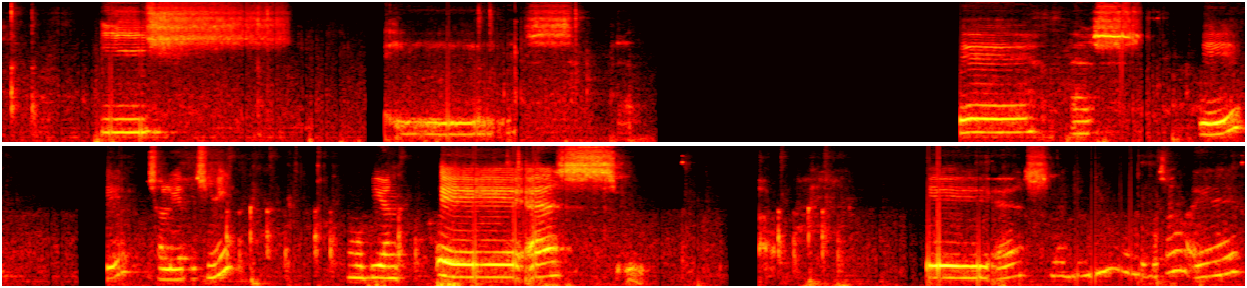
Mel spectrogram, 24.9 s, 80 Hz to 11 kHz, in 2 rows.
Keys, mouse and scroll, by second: 0.1 middle click, 1.1 i, 3.9 e, 5.1 s, 6.1 ctrl+z, 6.3 ctrl+z, 8.2 Left, 9.3 e, 10.7 s, 11.7 e, 14.9-17.0 shift+middle drag, 17.0 e, 18.1 s, 19.4 click, 20.1-21.5 middle drag, 21.5 e, 22.3 s, 23.9 e.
